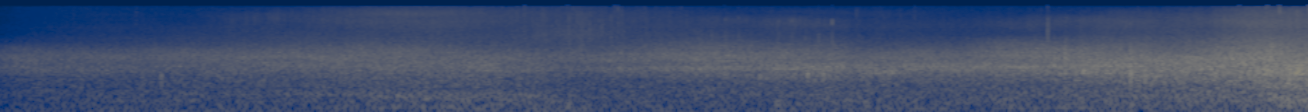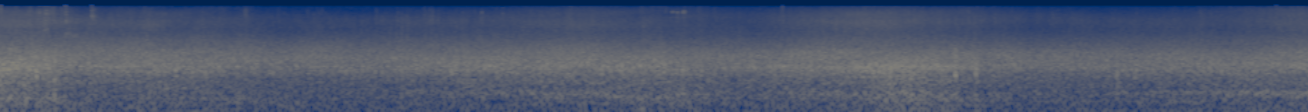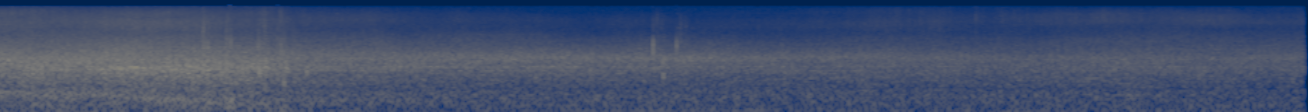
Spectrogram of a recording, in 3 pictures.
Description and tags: cars passing on a busy street (left to right)
Cars passing by on this intersection near my house. Hope this is useful to you, I'd love to see how you use it!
